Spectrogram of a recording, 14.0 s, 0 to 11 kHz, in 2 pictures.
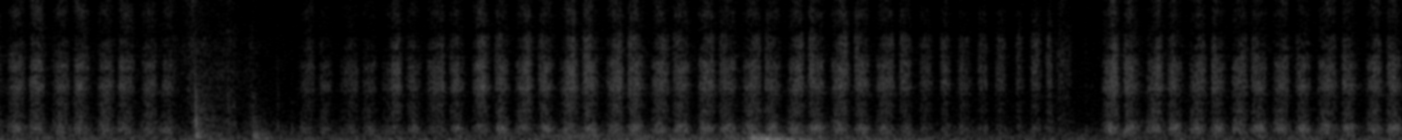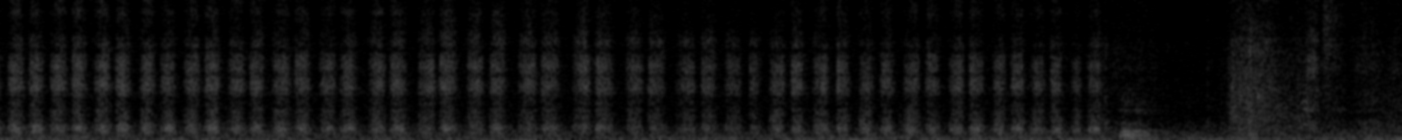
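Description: An orange wax crayon held in the fingers rubs in rapid strokes across an open paper coloring book page lying flat on a table, scratch-coloring the paper. The result is a steady, dense, bright scratchy rustle of quick back-and-forth strokes, with a brief louder bump near the fourth second and short pauses around 5.5 and 13 seconds.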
